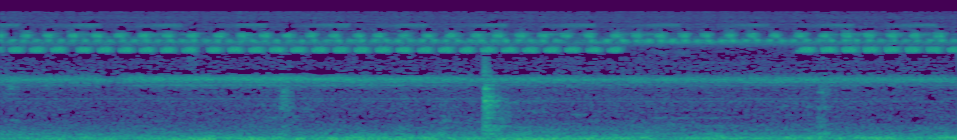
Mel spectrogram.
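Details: Crickets at night in a rural area, several high pulsed chirp trains repeating in rapid beads alongside a steady thin whine, with a few faint clicks and low rumble beneath.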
